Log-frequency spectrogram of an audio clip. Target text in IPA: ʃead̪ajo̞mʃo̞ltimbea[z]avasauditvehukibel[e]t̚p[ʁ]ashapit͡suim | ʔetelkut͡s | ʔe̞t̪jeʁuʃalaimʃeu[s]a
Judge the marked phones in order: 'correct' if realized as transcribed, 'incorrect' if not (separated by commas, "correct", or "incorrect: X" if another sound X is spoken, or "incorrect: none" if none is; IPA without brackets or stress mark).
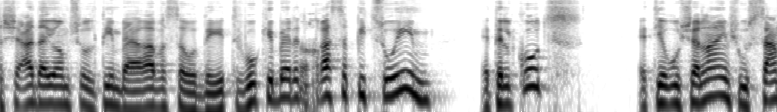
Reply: incorrect: ʁ, correct, correct, correct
